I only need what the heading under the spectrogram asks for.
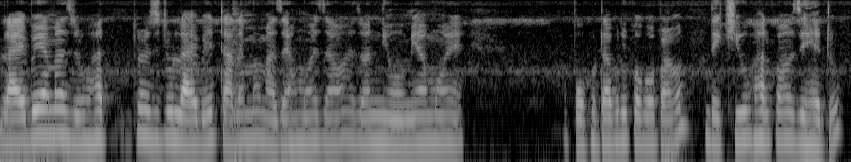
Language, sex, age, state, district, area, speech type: Assamese, female, 45-60, Assam, Jorhat, urban, spontaneous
